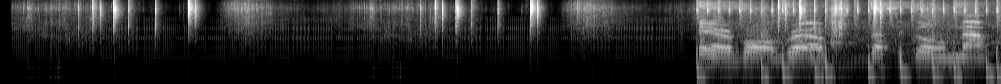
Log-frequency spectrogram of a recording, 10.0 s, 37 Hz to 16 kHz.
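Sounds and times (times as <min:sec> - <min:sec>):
soft background music: 0:06.8 - 0:10.0.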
